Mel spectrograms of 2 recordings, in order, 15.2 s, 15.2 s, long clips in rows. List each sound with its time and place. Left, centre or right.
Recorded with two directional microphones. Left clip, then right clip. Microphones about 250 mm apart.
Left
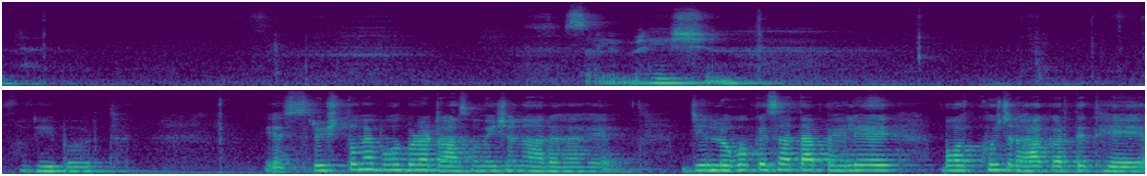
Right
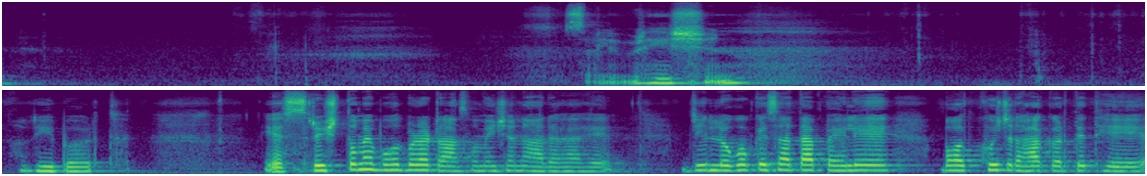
3.8 s speech: right
7.7 s a woman's voice: right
